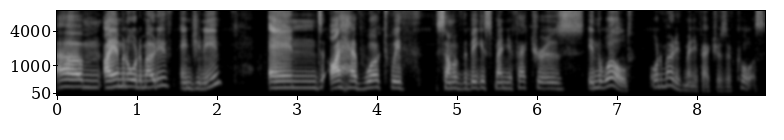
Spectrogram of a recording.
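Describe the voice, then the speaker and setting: A man with an Australian accent talks at a fairly quick pace in a high voice, with ordinary pitch variation and big swings in loudness. The recording is very clean with a silent background, and the sound is dry and close with no echo. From Australia, Sydney. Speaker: automotive engineer, channel host. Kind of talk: casual channel introduction.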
